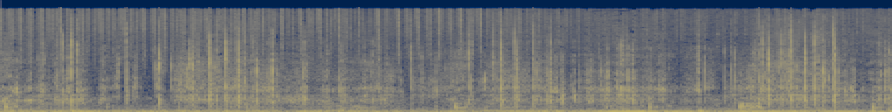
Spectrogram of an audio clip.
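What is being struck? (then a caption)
Rubber stress ball in a mesh net. A green rubber stress ball inside a white net mesh is squeezed and touched with a fingertip. It gives a steady, dense run of soft, sticky crinkling and tiny crackles, with bright clicks over a low, muffled rumble. The sound swells slightly near the end.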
